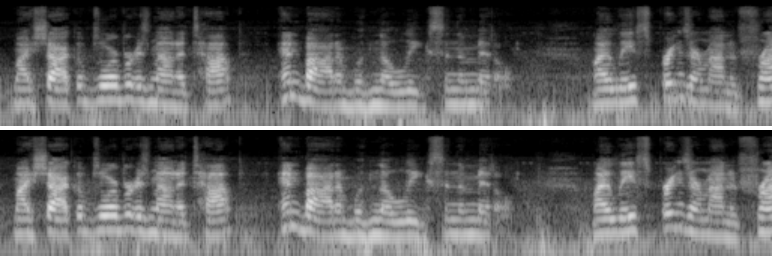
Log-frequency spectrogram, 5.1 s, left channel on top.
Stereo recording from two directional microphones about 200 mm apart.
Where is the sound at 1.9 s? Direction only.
10° right (ahead or behind).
